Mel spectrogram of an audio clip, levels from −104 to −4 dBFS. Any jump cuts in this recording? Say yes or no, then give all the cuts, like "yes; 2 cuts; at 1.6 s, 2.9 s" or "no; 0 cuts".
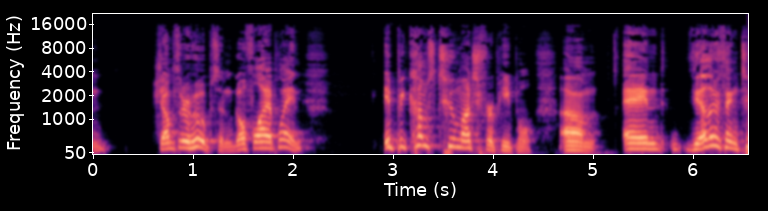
no; 0 cuts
